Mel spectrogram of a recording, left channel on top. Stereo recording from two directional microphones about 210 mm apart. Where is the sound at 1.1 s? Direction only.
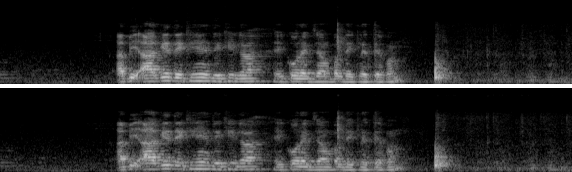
35° left (ahead or behind).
